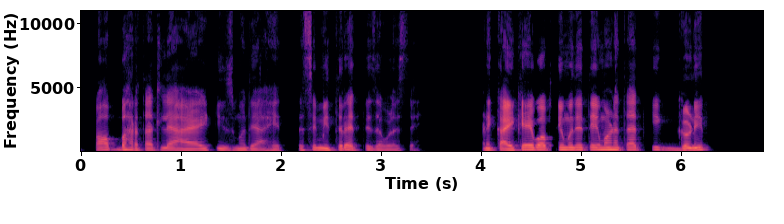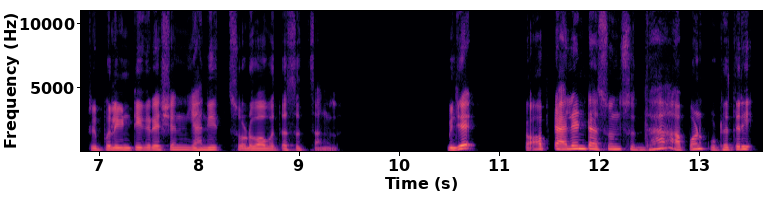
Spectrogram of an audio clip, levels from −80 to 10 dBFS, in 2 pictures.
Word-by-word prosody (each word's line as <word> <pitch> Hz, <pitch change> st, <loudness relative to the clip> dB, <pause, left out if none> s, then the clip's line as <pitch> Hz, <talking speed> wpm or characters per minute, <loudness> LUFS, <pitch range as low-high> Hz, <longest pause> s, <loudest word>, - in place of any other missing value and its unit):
Top 160 Hz, +2 st, -2 dB
भारतातल्या 145 Hz, -2 st, -1 dB
आय-आय-टीजमध्ये 120 Hz, -3 st, -2 dB
आहेत, 95 Hz, +1 st, -7 dB, 0.2 s
त्याचे 120 Hz, +6 st, -5 dB
मित्र 140 Hz, +1 st, 0 dB
आहेत 155 Hz, -5 st, +1 dB
ते 105 Hz, -, -5 dB
जवळचे. 90 Hz, -2 st, -10 dB, 0.7 s
आणि 140 Hz, -, +1 dB
काही 130 Hz, -2 st, +6 dB
काही 170 Hz, 0 st, +5 dB
बाबतीमध्ये 165 Hz, +1 st, +2 dB
ते 165 Hz, 0 st, +3 dB
म्हणतात, 165 Hz, -2 st, +2 dB
की 170 Hz, -, -3 dB, 0.2 s
गणित 155 Hz, +4 st, +3 dB, 0.6 s
ट्रिपल 135 Hz, +3 st, -2 dB
इंटिग्रेशन 155 Hz, +1 st, +1 dB
ह्यांनीच 155 Hz, +2 st, 0 dB
सोडवावं 130 Hz, -1 st, 0 dB
तसंच 125 Hz, +1 st, -7 dB
चांगलं. -, -, -13 dB, 1.1 s
म्हणजे 150 Hz, +12 st, +7 dB, 0.6 s
टॉप 200 Hz, +1 st, -3 dB
टॅलेंट 220 Hz, +3 st, +6 dB
असूनसुद्धा, 195 Hz, 0 st, -1 dB
आपण 160 Hz, +8 st, 0 dB
कुठेतरी 170 Hz, +6 st, -1 dB
150 Hz, 130 wpm, -24 LUFS, 130-165 Hz, 1.1 s, म्हणजे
